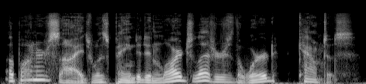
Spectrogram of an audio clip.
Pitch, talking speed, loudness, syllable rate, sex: 120 Hz, 180 wpm, -17 LUFS, 5.2 syllables/s, male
